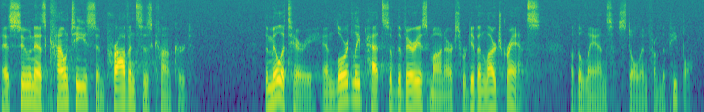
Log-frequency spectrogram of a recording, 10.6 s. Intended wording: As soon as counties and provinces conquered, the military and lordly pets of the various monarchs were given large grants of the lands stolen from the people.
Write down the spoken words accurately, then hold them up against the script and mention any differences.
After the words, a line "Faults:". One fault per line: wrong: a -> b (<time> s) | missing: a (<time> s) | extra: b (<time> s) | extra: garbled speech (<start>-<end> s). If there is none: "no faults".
As soon as counties and provinces conquered, the military and lordly pets of the various monarchs were given large grants of the lands stolen from the people.
Faults:
no faults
